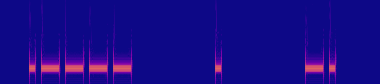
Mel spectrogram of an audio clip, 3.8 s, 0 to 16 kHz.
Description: Morse code, heard as a keyed tone, about 20 wpm, spaced as for 8 wpm, 700 Hz. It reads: 1EN
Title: 053 Lesson 10e - Letter r - Three Characters 20wpm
